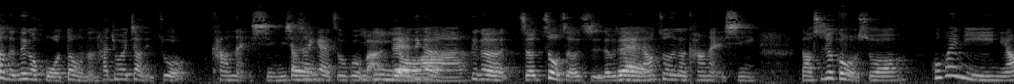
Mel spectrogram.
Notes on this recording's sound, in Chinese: 本集不是在錄音室錄製，有點空間感。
